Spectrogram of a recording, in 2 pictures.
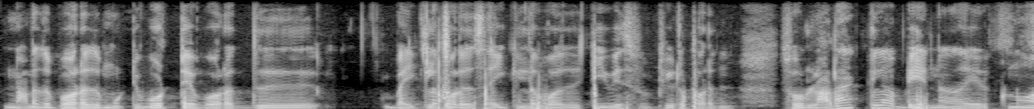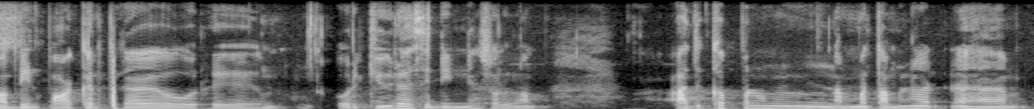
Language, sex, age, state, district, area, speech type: Tamil, male, 18-30, Tamil Nadu, Namakkal, rural, spontaneous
